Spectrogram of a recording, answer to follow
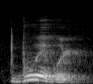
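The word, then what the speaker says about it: بوئے گل: बुए गुल, यहाँ पर ये के बड़ी ये के नीचे जेर है, तो ये इसका उच्चारण हुआ बुए गुल, यानी गुल मने फूल,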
